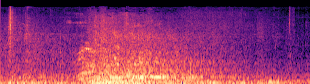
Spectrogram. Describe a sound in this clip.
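A blast of frost rushes and roars.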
